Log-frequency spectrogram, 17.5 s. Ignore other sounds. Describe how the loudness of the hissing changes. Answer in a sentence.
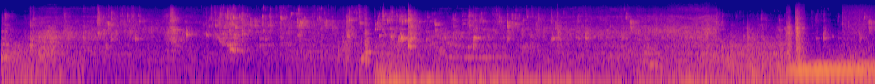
The loudness of the hissing goes down, then up.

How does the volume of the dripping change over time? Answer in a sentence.
The volume of the dripping goes up, then down.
